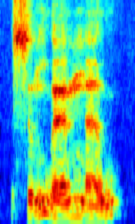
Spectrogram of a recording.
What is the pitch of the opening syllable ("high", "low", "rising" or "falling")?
rising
